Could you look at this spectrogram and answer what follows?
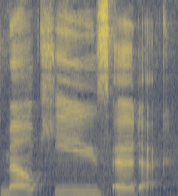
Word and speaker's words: Melchizedek: it yeah okay so it is pronounced Melchizedek Melchizedek monkeys a duck that makes sense Mokey's a duck I'm not gonna remember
